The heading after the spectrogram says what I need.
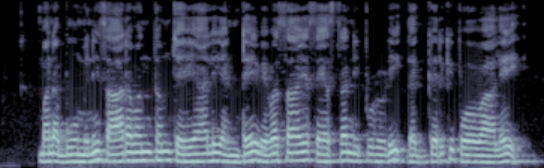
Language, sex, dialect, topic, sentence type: Telugu, male, Telangana, agriculture, statement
